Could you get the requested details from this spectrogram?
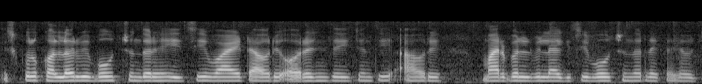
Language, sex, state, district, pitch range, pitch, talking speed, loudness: Odia, female, Odisha, Malkangiri, 170-175 Hz, 175 Hz, 145 wpm, -18 LUFS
